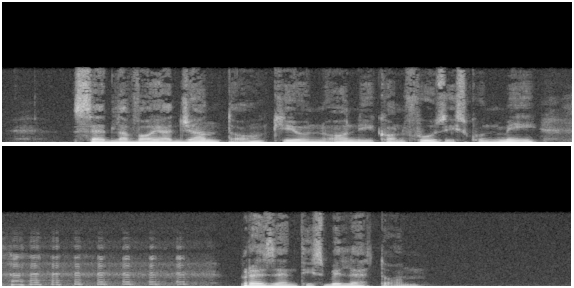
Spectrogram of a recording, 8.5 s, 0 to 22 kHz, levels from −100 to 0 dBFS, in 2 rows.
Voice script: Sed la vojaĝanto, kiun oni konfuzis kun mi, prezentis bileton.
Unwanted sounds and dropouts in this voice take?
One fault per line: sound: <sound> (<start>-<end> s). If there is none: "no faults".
sound: laugh (4.2-5.7 s)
